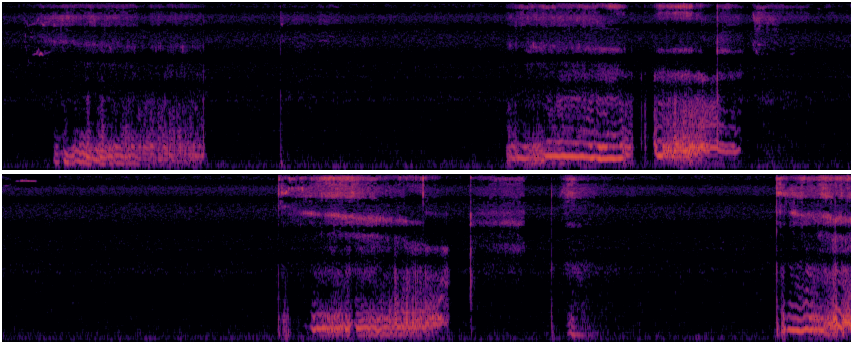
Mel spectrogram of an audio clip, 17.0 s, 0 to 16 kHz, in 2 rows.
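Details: Elderly, plump black toy poodle of 6.5 kg sleeping soundly and snoring: rough, rasping bursts about one to two seconds long recur every few seconds, separated by quiet breathing pauses.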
